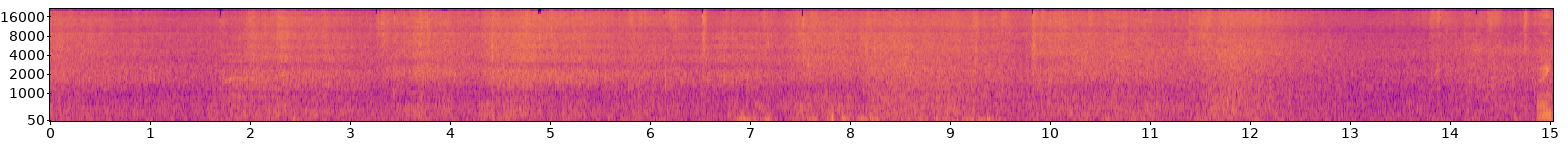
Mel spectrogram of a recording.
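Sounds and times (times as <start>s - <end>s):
small waves on sand: 0.0s - 15.0s
wind buffeting microphone: 1.6s - 13.0s.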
